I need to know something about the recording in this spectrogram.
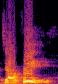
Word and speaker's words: Yahweh: Yahweh, que también se pronuncia Yahvé, es la pronunciación más aceptada por los eruditos y estudiosos bíblicos para el nombre original en hebreo.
